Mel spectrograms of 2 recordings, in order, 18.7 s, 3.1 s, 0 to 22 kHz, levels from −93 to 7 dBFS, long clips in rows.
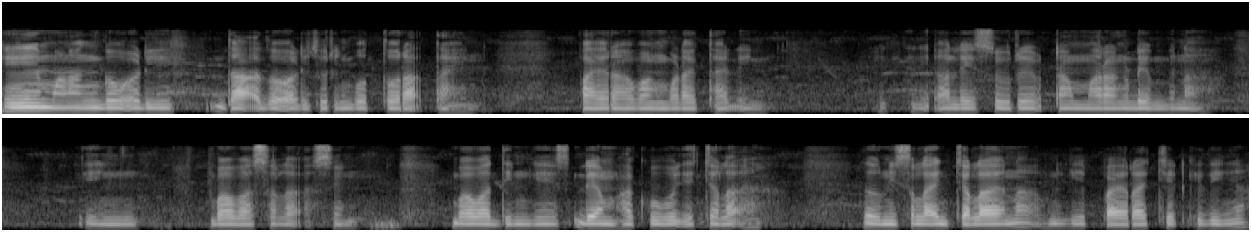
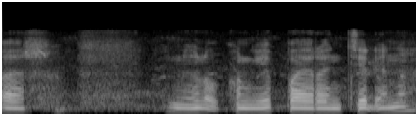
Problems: none marked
